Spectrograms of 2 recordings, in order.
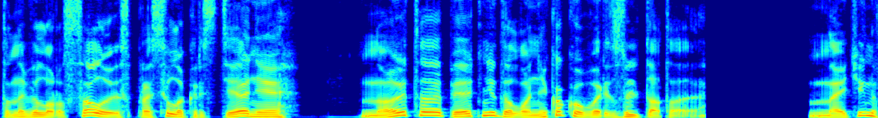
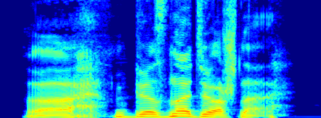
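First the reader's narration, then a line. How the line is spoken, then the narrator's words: Sighing. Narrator (Russian): Арк вздохнул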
